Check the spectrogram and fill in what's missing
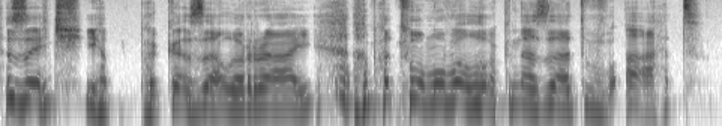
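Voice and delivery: high, drawn-out wail; anguished, tearful lament; sobbing. A narrator's reading. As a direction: wail it through tears. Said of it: "рыдал я".

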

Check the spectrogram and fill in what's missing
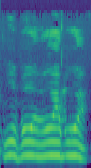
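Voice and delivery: high strangled "ui, mui" from a rusted mouth; a stiff rusty-jawed man straining to speak; creaky stove-maker. Retold or imitated. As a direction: squeeze out "U-, ui, ui, mui" as if the jaw barely moves. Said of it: "non riuscì a dire altro che".

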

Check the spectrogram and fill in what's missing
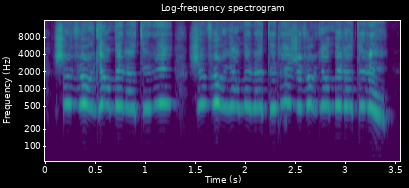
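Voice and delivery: tiny, extremely high squeal; shrieky little mouse-sized voice; yelping tantrum. Acted. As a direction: squeak it like a furious miniature boy. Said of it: "piqua une colère terrible".

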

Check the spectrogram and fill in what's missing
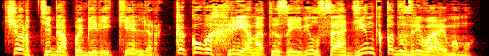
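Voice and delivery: high, heated dressing-down; angry scolding. A narrator's reading. Boss scolds officer for going alone to suspect, angry scolding. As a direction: tear into a subordinate, pitch jumping up. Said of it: "вздумала дать ему нагоняй".

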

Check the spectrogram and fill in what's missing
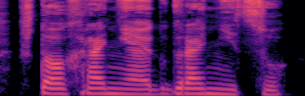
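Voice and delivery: usual speaking voice

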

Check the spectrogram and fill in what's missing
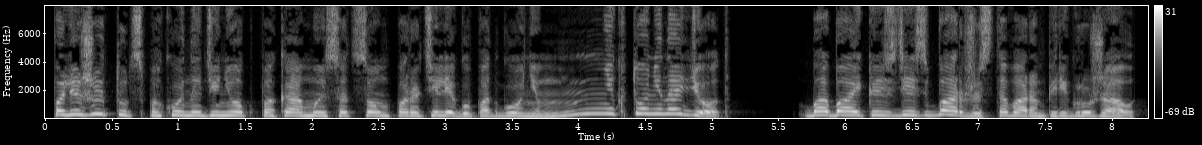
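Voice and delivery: high-pitched, insistent chatter; eager assurance. A narrator's reading. Alyoshka assures the being nobody knows the cave, eagerly confident. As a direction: talk him round, voice pitched well up. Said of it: "уверенно повторил он".

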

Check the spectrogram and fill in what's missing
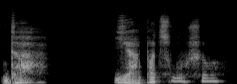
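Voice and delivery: very soft, halting confession; hushed admission. A narrator's reading. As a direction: admit it under your voice. He admits eavesdropping.

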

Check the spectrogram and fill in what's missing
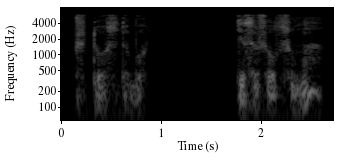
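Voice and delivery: breathless frightened whisper; gasping it out in fear. A narrator's reading. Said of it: "испуганно произнесла Валерия". (испуганным шёпотом)

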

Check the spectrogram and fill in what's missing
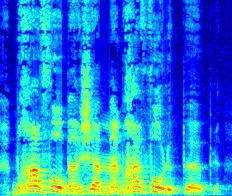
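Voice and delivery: loud, high, delighted bravo; can't hold his voice in any longer, let it burst out; an old host roaring his approval at the table; bursting cheer. A narrator's reading. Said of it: "ne pouvant plus contenir sa voix".

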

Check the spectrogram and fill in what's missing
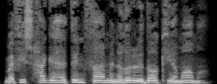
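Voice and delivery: plain reading voice

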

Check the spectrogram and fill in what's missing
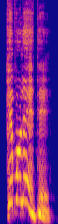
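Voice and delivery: high-pitched challenge, acted yell; narrated shout, pitch thrown high; bracing shout. A narrator's reading. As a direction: cry out to give yourself courage. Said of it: "gridò per farsi forza".

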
